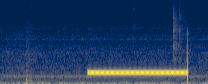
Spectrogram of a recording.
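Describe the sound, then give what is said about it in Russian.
One steady mid-pitched telephone tone lasts about two seconds after the other side hangs up, starting abruptly and ending with a sharp click over faint background hiss. “Антиколлектор Воронеж, Короче, он меня услышал и сейчас отрубил телефон.”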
